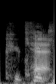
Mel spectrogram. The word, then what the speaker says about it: Phuket: I believe it's pronounced Phuket. – Phuket, yeah, it is.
